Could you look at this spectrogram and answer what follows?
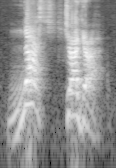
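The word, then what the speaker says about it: Nachtjäger: Anyway, I think you might have already guessed it, but we have the Bf110E, and you've got to pronounce this bit right, NACHTJAGER! Because it's German and you've got to be pissed off with everything.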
